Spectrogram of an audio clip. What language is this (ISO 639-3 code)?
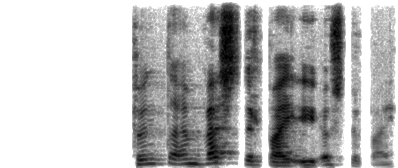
isl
